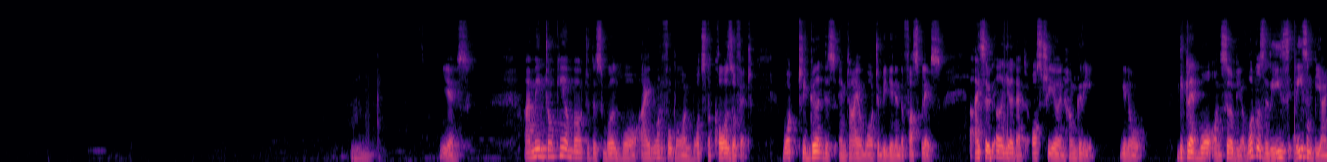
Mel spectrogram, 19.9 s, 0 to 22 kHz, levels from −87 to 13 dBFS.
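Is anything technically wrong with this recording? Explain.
Yes. There are two kinds of fault.

From 8.62 s, just after "I mean talking", to the end, the speech abruptly runs about 1.5 times faster while the pitch stays the same. This is a time-stretched section. The likely cause is software squeezing the audio to fit a shorter length and dropping short pieces to keep the pitch steady. The result sounds rushed.

At 10.11 s and again at 19.41 s there is a brief squawk or blip. This is damaged data in a compressed stream. Bad bytes there made the decoder misread the frames and lose sync. It then searched for the next valid frame header. Each glitch lasts under 20 ms.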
